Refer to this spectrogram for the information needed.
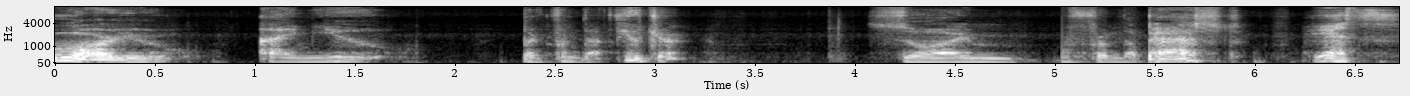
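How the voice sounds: Putting on a character voice with an American accent, a man speaks slowly in a fairly low, slightly mellow tone with a husky, rough edge. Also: ordinary pitch variation.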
